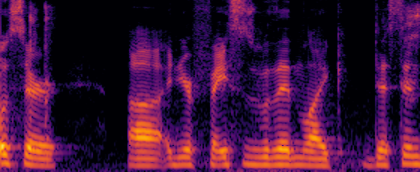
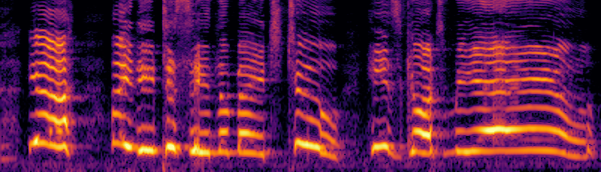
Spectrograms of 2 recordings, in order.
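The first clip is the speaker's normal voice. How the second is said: put-on very high, loud drunken voice; 10 dB louder than usual. Voicing a drunk person shouting from the corner: drunk person voice. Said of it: "you hear a drunk person go".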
